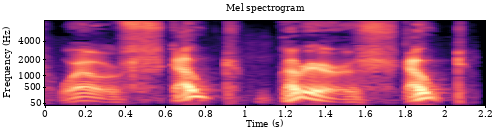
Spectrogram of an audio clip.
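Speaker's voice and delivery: a light, gentle Southern lawyer calling his daughter; a fatherly small-town lawyer voice, only lightly put on; Atticus Finch. Show host slips into a quick, lightly voiced Atticus Finch. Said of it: "Atticus Finch impersonation".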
